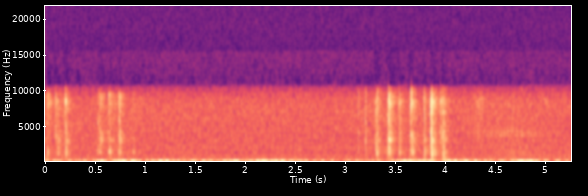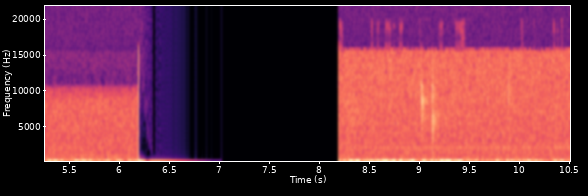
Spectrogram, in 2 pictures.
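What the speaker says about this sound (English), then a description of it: "all we need to do is type in the address of the page we want to go to." A web address is typed on a computer keyboard in quick bursts of close, crisp key clicks, broken by a short silent gap midway, with no talking.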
